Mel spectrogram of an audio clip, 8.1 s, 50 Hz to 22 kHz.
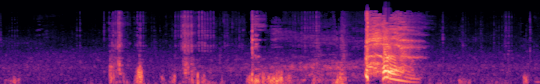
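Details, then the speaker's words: Adult man riding a shared bike at 9 PM in chilly night air, coughing nonstop: a few short coughs and throat clears, then one harsh forceful dry cough. Faint road noise. He wonders about a cold or daytime air conditioning; nose is clear. "还太冷了，还是感冒了，不停的咳嗽，什么情况？哎呀，什么情况？干咳。哎，咳的不行。"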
